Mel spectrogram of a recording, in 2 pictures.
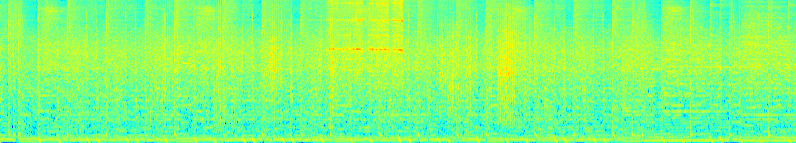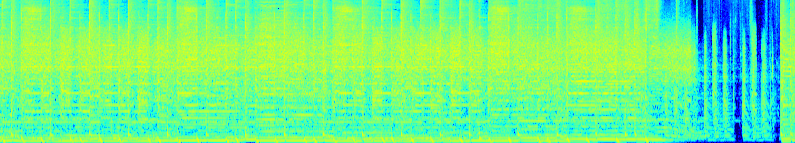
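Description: Background music with a steady beat and a bass line that moves between held notes.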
